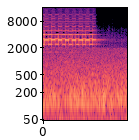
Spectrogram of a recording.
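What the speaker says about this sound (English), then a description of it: "Phone call." In a video game, a telephone rings in rapid electronic pulses for about a second and then stops, leaving low background noise.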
